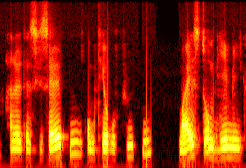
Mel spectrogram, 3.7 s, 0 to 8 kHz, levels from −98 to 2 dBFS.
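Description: A speech clip carried over a call path whose G.722 coding leaves nothing above 8 kHz, with clock drift between sender and receiver running through it. The sender's clock runs about 3% slow, so the receiver's jitter buffer keeps draining. Unlike packet loss, which leaves isolated gaps or smeared concealment, this produces a steady, one-directional slippage across the whole clip. From 0.44 s to 3.60 s, repeated timing corrections keep the receiver in step by stretching the sound with small repeated pieces, playing at 97% speed and adding roughly a tenth of a second in all. These repeats are always lengthening, never cutting, at uneven intervals rather than the regular rhythm of a fixed buffer fault.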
